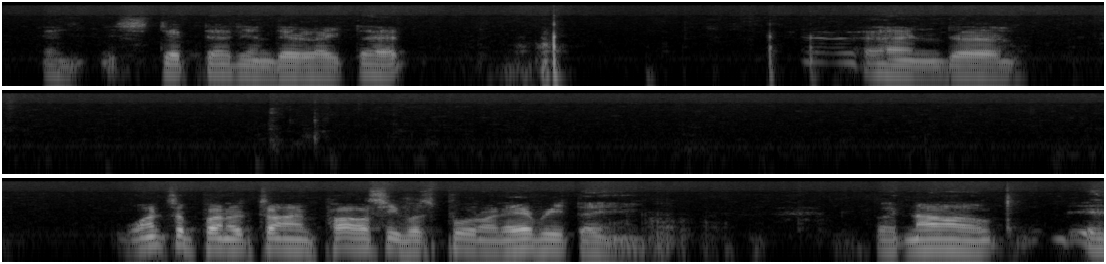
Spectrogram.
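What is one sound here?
A man speaks calmly through a clip-on microphone, with pauses.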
